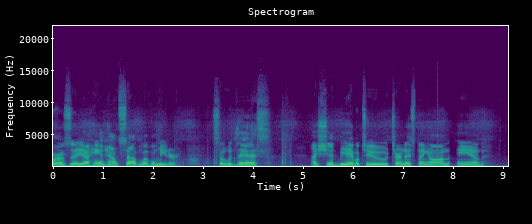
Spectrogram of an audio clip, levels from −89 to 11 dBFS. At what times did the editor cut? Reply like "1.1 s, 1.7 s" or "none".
none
